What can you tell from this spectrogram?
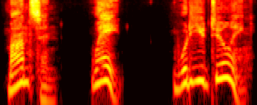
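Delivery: Cyan's pitch climbing in panic; alarmed call. Acted. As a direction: call after him, startled and worried. Cyan alarmed as Monson rises.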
